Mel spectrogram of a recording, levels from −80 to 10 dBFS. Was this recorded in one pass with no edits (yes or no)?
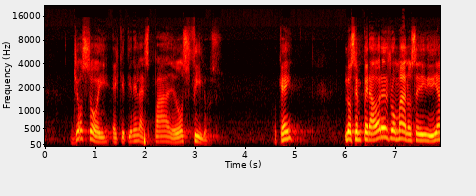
yes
